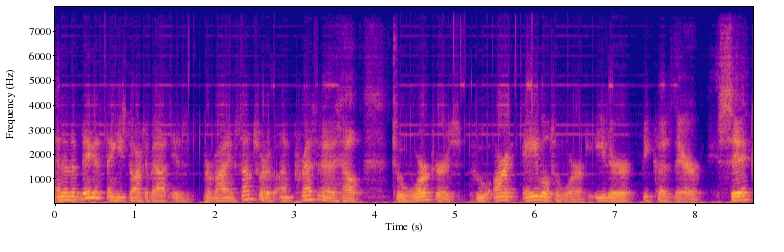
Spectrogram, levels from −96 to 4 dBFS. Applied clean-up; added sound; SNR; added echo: neural separator model SepFormer DNS4.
